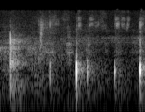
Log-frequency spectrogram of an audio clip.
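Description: Marker pen writing on a whiteboard: a few faint, short strokes and taps of the tip on the board.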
